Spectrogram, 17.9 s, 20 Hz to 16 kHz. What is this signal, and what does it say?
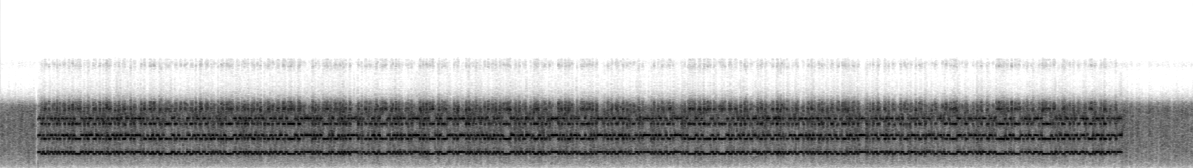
Two-tone teleprinter signal, about 170 Hz shift.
